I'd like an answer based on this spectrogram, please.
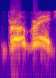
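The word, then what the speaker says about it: Breaux Bridge: Brobridge. You nailed it. I'm so proud of you. I'm so proud. Yeah, no, I'm from a little town called Brobridge, Louisiana, near Lafayette, Louisiana.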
